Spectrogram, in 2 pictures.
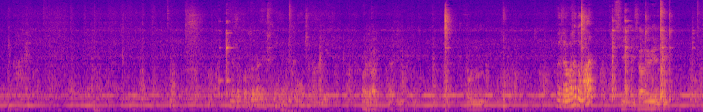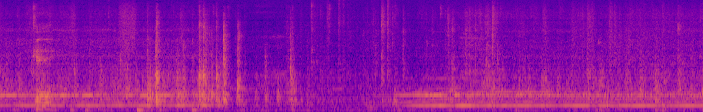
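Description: Dishes and metal utensils clinking and clattering at a kitchen sink, with a busier burst of clatter about twelve seconds in. Under it runs a steady electric appliance hum, which stops for a few seconds about two-thirds of the way through and then starts again.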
